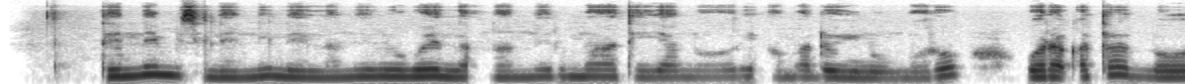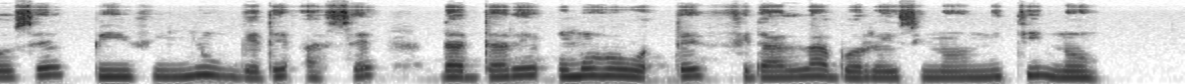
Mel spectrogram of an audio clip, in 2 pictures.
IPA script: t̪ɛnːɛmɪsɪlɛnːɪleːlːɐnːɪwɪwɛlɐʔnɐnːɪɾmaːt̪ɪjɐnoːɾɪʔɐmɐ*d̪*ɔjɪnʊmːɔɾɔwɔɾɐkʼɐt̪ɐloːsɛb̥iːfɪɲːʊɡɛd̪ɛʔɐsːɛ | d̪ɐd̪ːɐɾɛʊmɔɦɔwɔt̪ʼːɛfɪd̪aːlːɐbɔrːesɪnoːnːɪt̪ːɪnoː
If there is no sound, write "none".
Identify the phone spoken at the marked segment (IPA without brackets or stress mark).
d̪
